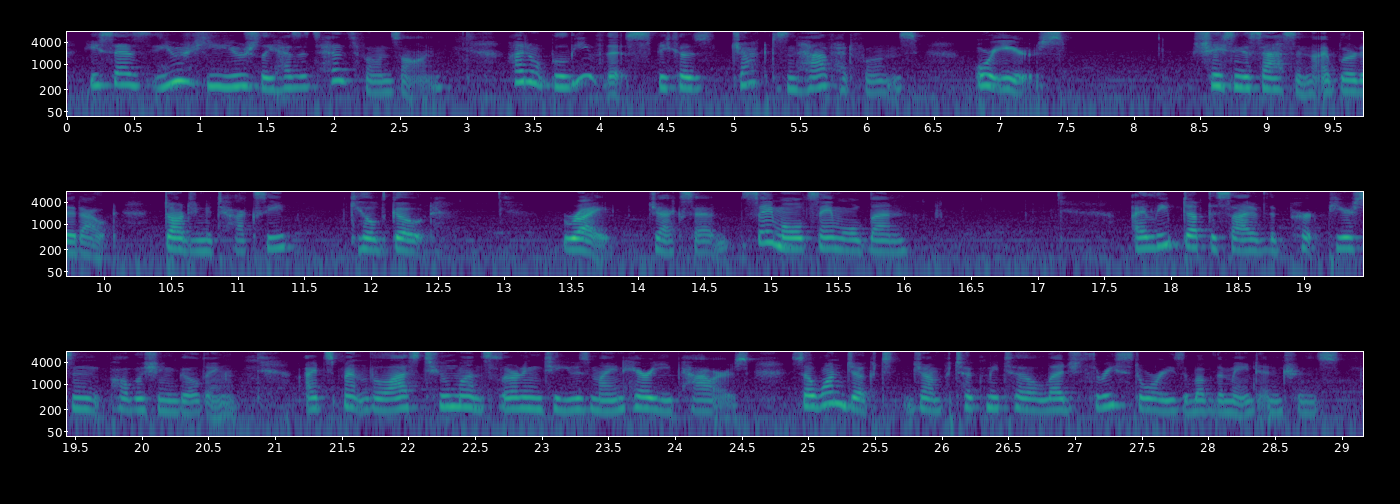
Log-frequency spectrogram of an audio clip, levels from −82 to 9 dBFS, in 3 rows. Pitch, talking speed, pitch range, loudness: 220 Hz, 155 wpm, 195-245 Hz, -35 LUFS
